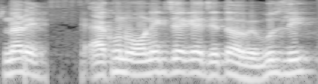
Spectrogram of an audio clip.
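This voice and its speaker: Man playing young office pal, raised pitch, friendly, insistent, chatty, cartoon dialogue. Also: fairly even intonation, quick pace, darkish tone, lightly acted. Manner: chatty, pressing.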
